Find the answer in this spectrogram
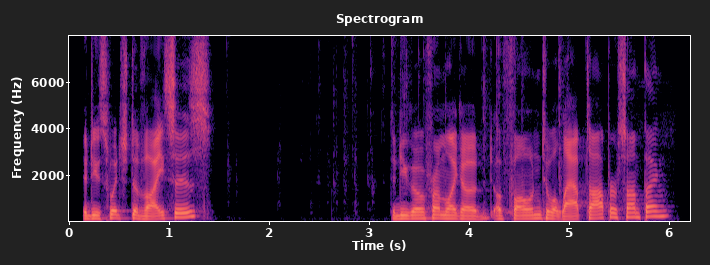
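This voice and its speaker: A man speaks at a moderate pace with a fairly high pitch and lively intonation. His loudness stays very even, broken by long, frequent pauses. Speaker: game developer livestreamer. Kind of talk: live coding stream chat. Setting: livestream. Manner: soft-spoken; halting.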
